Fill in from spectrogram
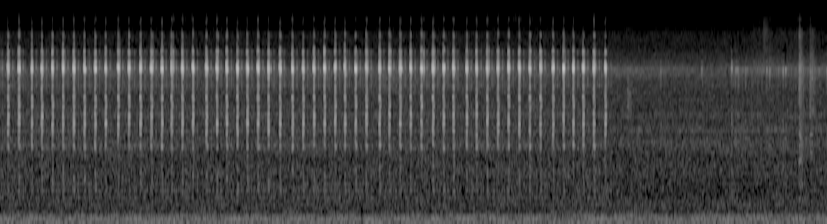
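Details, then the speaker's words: Mac mini's dying internal hard drive, recorded by phone resting on the case: rapid evenly spaced ticks over a low hum as the read head seeks the track, then it gives up and stops. "and then you'll hear some ticking sounds and those sounds i'm pretty sure are caused by the read head moving back and forth looking to see if it can find the track that is trying to read"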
